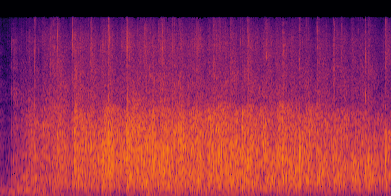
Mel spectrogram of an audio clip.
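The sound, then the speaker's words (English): A church audience in the South Bay breaks into steady applause, a dense wash of many hands clapping that swells after the first second and holds at a fairly loud, even level without talk. “Could I get your applause on that?”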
